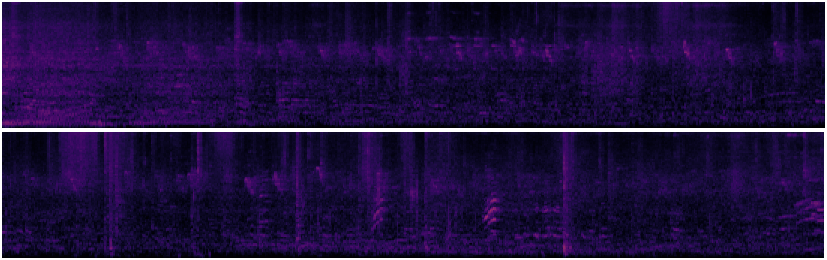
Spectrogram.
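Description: Distant voices of passers-by murmur along a street.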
